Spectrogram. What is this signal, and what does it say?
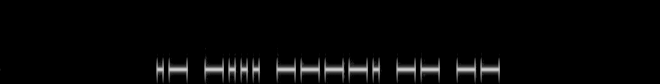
Morse code, heard as a keyed tone, about 20 wpm, 700 Hz. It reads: AB9MM
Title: Speed Racing - USA Call Signs 17wpm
